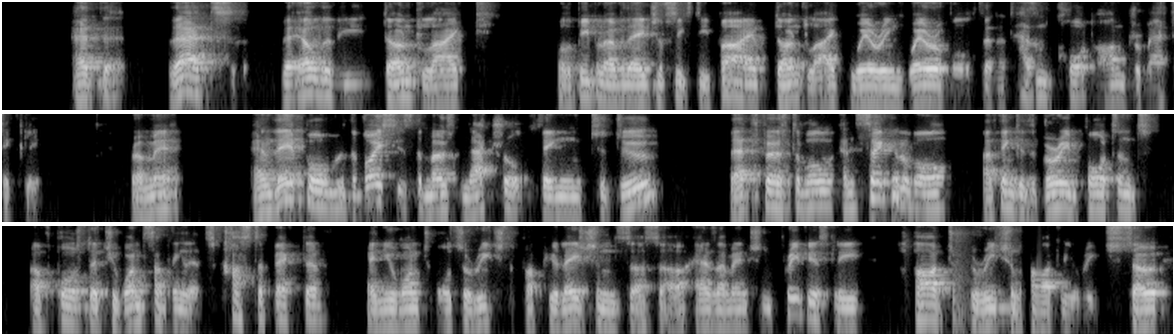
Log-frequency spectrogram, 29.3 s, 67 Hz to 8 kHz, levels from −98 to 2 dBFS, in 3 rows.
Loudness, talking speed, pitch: -26 LUFS, 160 wpm, 110 Hz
